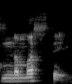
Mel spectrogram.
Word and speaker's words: namaste: it correctly yeah it's namaste which is like hummus like and then the t is flat it's like i don't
